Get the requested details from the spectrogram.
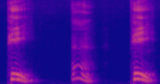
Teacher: না এখানে এফ এর মত কোন উচ্চারণ হবে না এখানে কিন্তু পির পি বলার পরে একটা বাতাস বের হবে এবং প্রেসার দিয়ে এই লেটারটাকে প্রোনাউন্সিয়েশন করতে হবে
